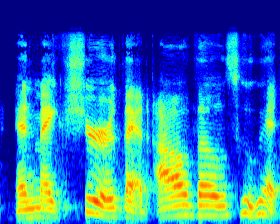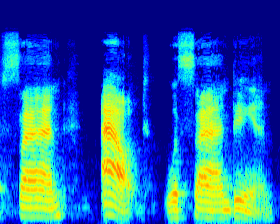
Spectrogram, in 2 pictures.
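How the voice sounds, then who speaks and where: Here a woman speaks at a very slow pace. The background is quiet. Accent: Mississippi. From US South, north Mississippi (Marshall County, Oxford). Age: 70s. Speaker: community organizer. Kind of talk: oral history interview.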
